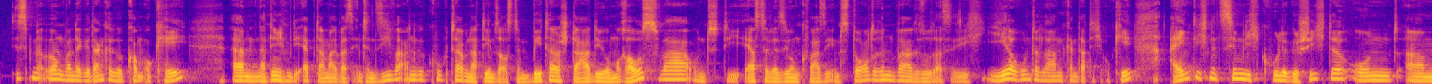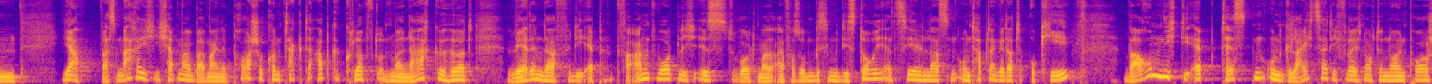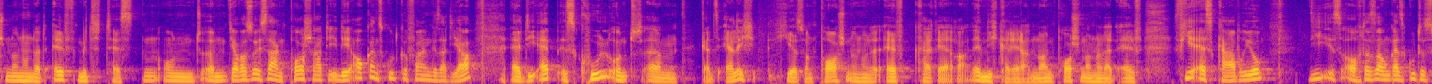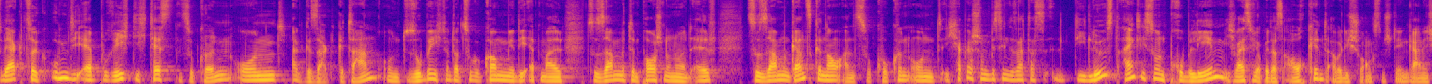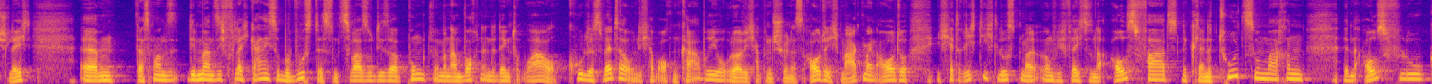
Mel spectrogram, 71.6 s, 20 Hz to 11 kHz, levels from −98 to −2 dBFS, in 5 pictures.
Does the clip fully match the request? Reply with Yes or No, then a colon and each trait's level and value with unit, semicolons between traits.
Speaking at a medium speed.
No: fast, 230 wpm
